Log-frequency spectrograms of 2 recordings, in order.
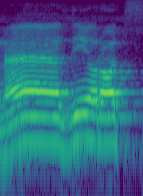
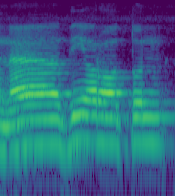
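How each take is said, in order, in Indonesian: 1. Kata ini berakhir dengan bunyi t. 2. Kata ini berakhir dengan akhiran -tun penuh. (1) "atau nadhirat" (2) "jangan dibaca nadhiratun"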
